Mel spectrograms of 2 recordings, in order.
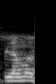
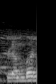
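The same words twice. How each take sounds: First: "प्लमर" with silent b; correct pronunciation. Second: "प्लम्बर" with the b sounded; wrong pronunciation. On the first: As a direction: say "प्लमर" as plum-er, no b. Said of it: "इसमें बी silent होता है". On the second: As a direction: say "प्लम्बर" with an audible b. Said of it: "प्लम्बर नहीं होती". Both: Shown as a demonstration.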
